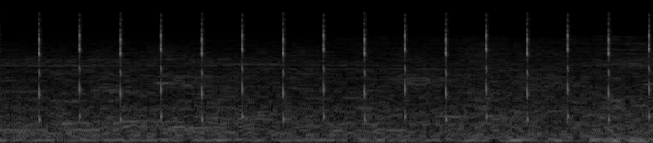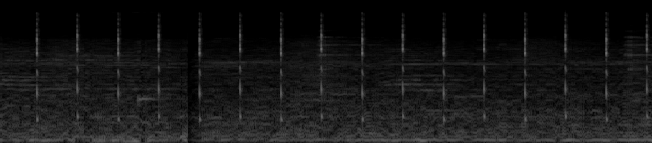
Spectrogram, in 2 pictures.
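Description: Steady clock-like ticking, about two sharp ticks a second, over faint background music. The sound briefly drops out about ten and a half seconds in.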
